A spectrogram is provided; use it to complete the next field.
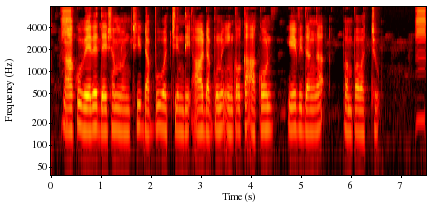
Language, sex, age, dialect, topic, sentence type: Telugu, female, 18-24, Southern, banking, question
